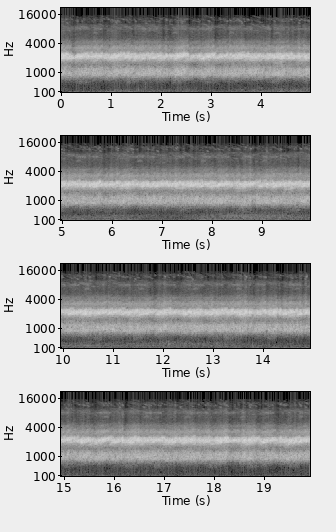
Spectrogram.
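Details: Frogs singing in a dense, unbroken chorus: countless overlapping croaks merge into a steady two-layered trill, one lower and one higher, holding the same loudness for the whole stretch with no other clear sounds.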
